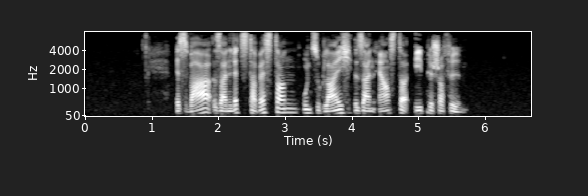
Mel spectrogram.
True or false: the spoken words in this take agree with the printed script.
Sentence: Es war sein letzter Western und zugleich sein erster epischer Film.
true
